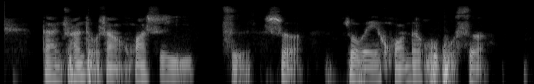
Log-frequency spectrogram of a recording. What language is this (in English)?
Chinese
